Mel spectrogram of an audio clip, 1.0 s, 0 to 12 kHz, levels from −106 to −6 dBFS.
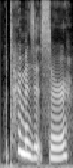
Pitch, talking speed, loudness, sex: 250 Hz, 305 wpm, -15 LUFS, female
